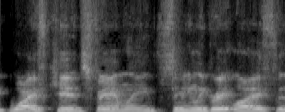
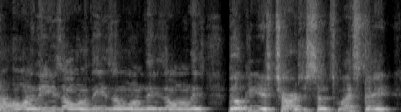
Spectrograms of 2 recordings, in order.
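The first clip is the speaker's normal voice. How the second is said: imitating [name]; 8 semitones higher, faster than usual. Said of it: "he pointed".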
